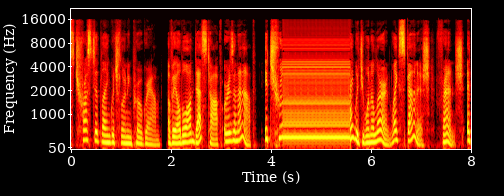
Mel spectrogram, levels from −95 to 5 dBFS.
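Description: At 4.24 s the speech locks into a system hang loop that holds until 5.58 s. A single 11.61 ms slice repeats exactly, which fits a 512-sample buffer being replayed while the system stalls, and about a second and a half of real audio is lost. The rapid repetition fuses into a steady, pitched buzz at 86.1 Hz. Unlike a dropout, there is no silence, and unlike a coarse stutter, there are no separate repeats.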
